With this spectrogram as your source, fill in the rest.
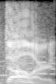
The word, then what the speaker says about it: Dollar: Buzz I didn't it's dollar Johnny Dollar doar huh yeah rhymes with collar I always like to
